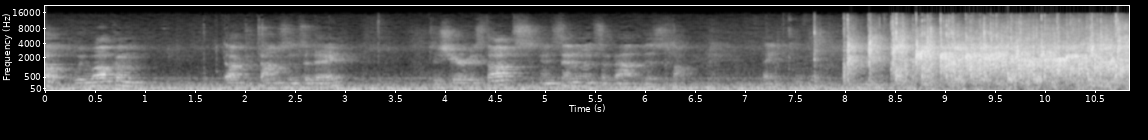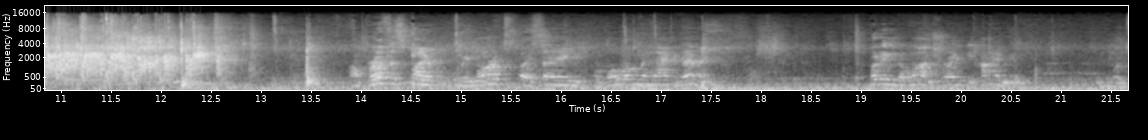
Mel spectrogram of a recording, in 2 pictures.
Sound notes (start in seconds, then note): 7.9 applause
